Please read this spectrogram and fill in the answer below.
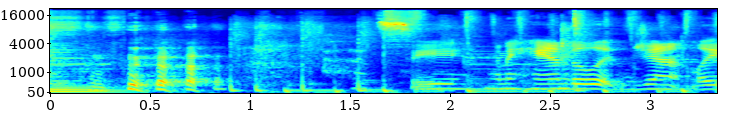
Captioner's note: upbeat music; laughs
